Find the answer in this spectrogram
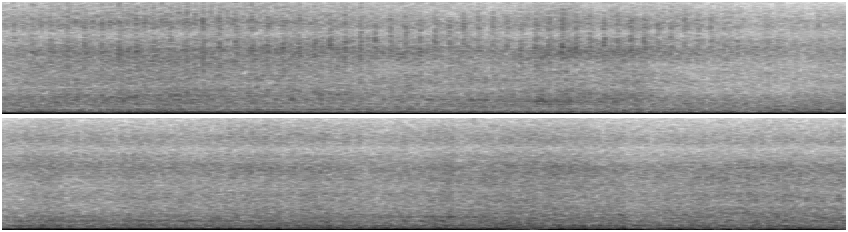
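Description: A motor vehicle engine running steadily close by, a low even hum that changes slightly about five seconds in.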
